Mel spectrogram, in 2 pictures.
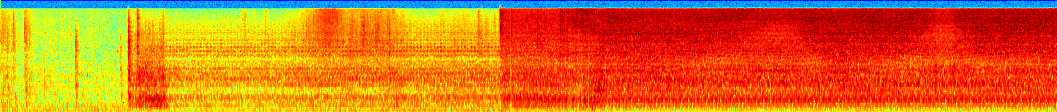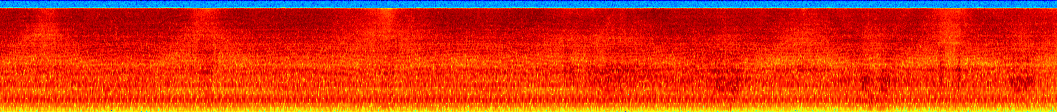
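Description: Gas-engine pressure washer: its small engine runs steadily after a short loud burst about a second in. About five seconds in the loud hiss of the high-pressure water jet starts and holds, rising and falling as the spray sweeps across the trailer.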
